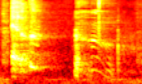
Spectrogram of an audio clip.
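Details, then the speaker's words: Whooping cough (pertussis) sound example, described as typical in children: two sharp coughs, then a high, sliding, noisy crowing inspiration, the inspiratory whoop following coughing fits. "Et on peut surtout chez les enfants avoir en fait une reprise bruyante de l'inspiration et ça fait un champ du coq."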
